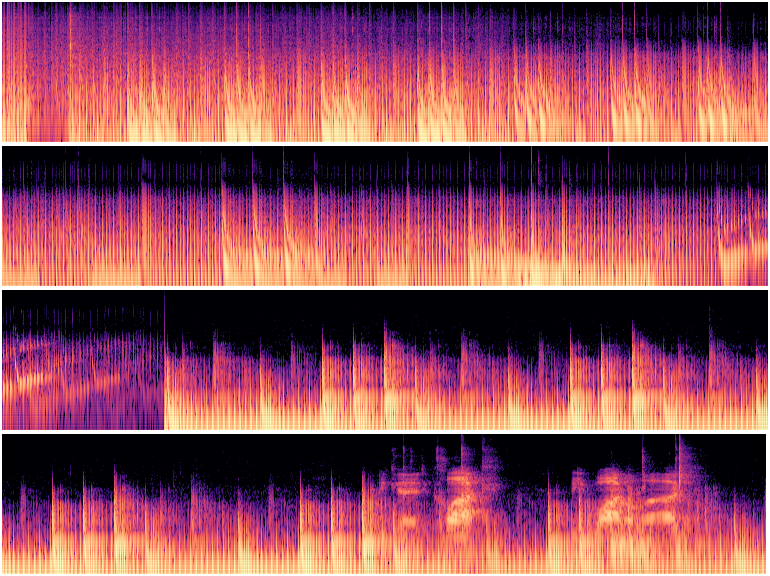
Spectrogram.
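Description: Make Noise Eurorack modular synthesizer playing a sequenced electronic drum pattern built from MATHS envelopes, heard through a filter's high-pass outputs. Bright, busy hits at first; partway through the sound sweeps down in pitch and fades to a brief gap, then returns as a heavier, bass-weighted repeating pattern with a few high chirps near the end.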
